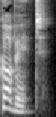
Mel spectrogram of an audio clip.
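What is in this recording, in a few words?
"gobbet", British English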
